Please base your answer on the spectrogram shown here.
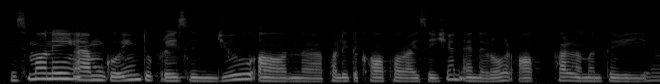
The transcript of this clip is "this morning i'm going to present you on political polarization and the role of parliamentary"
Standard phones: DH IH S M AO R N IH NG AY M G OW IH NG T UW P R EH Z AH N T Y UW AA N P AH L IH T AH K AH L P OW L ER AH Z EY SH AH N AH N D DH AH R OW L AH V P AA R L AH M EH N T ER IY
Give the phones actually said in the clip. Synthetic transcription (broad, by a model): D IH S M AO N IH NG AY M G OW IH NG T UW P R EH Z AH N Y UW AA N P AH L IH T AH K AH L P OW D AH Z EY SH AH N AH N D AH R OW L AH F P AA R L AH M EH N T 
